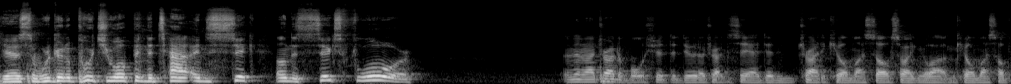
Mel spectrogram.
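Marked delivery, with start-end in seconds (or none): 0.0-4.1 high, loud imitation of a gleeful doctor; mock him with singsong, pitched-up cheer; mock chipper doctor. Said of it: "comes in with a fucking ear-to-ear smile".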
